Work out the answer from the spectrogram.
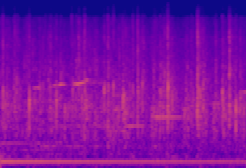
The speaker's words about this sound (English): Lord, a hand clap of praise.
